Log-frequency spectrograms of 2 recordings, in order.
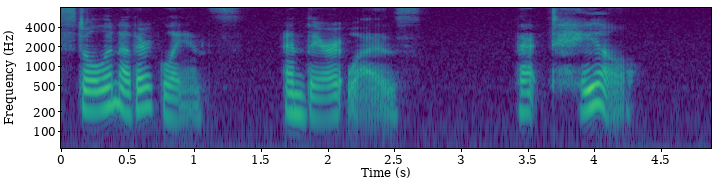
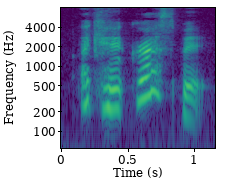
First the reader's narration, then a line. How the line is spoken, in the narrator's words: he cried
